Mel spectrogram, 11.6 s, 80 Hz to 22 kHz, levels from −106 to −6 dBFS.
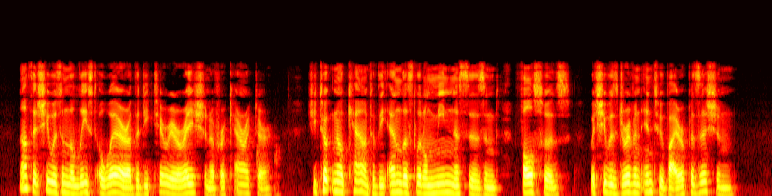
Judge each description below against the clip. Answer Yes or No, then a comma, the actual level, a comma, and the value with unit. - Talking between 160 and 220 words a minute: Yes, average, 170 wpm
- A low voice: Yes, low, 130 Hz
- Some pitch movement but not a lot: Yes, average, 3.8 semitones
